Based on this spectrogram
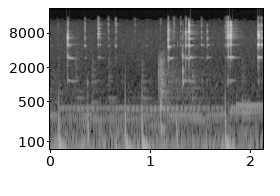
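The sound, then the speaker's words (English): Drinking glasses clink together several times in a quick, irregular series of light, bright taps, fairly quiet, over a low steady hum with no talking. “I've got my drink. Clink, clink.”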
